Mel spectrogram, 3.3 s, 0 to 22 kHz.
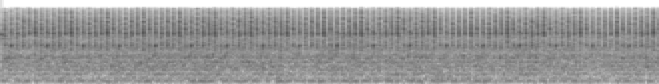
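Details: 2009 BMW 5-series, after a misfire traced to a bad ignition coil, checked with an ignition analyzer showing all six cylinders steady. Even idle with a smooth quick pulse and no stumble. Normal running.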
